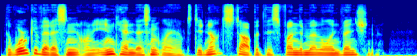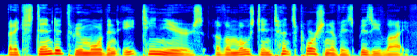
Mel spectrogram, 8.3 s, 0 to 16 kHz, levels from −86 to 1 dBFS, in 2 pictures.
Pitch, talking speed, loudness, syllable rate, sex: 120 Hz, 215 wpm, -17 LUFS, 6.1 syllables/s, male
